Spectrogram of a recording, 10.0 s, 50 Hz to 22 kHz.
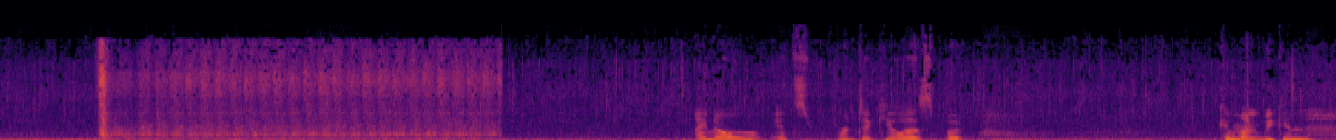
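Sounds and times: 
constant low rumble of noise: 0.0s - 10.0s
car engine starter cranking: 0.7s - 3.7s
speech: 5.3s - 7.6s, 9.2s - 10.0s.

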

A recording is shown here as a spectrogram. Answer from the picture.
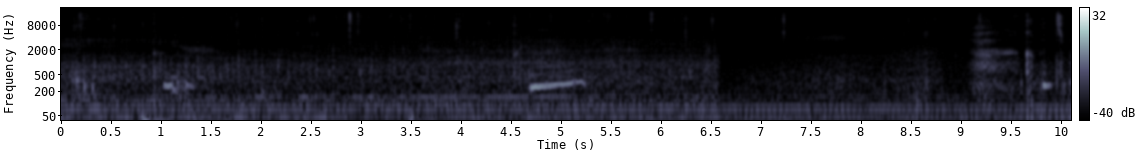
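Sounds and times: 
soft steady rain: 0.0s - 10.0s
drips popping: 0.1s - 6.6s
speech: 1.0s - 1.4s, 4.7s - 5.1s.

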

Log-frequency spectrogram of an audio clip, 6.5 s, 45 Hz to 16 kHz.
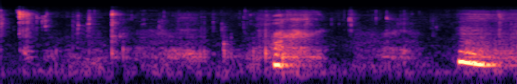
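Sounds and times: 
loud sustained slurp: 0.0s - 6.4s
person chewing food with wet mouth sounds: 0.0s - 6.4s.

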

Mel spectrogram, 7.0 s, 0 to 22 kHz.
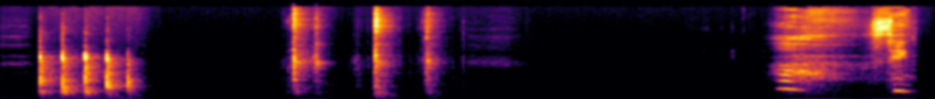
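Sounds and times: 
firm knocking on a door: 0.3s - 1.1s
speech: 6.7s - 6.9s.

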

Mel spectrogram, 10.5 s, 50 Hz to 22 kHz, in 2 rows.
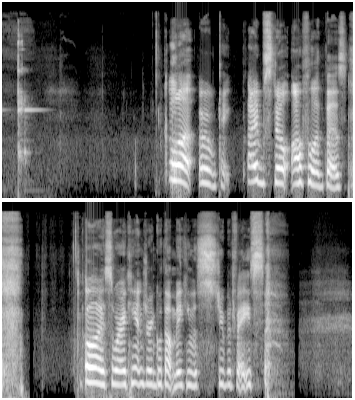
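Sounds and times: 
drinking glasses clinking in a toast: 0.0s - 0.8s
speech: 2.5s - 5.6s, 6.4s - 9.4s.

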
